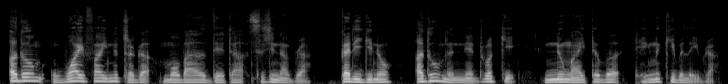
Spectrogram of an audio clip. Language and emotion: Manipuri, neutral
